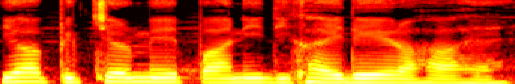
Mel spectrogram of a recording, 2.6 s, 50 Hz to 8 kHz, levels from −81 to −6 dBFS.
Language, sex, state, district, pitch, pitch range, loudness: Hindi, male, Arunachal Pradesh, Lower Dibang Valley, 135 Hz, 130-145 Hz, -13 LUFS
